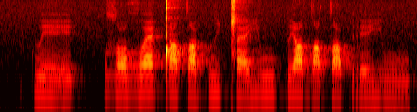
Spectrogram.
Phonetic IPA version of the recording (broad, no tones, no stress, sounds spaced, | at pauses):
tʷ e | zˤ u ʁʷ æ ǃ e tˤ ø kʷ i ǁ æ j u p e dˤ u tˤ ø p r e j u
